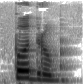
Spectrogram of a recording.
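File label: "пӧдруб", Komi, female; kpv audio dict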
